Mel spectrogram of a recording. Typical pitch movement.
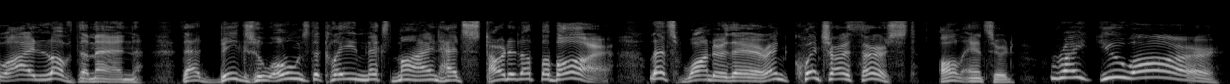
No: wide, 7.6 semitones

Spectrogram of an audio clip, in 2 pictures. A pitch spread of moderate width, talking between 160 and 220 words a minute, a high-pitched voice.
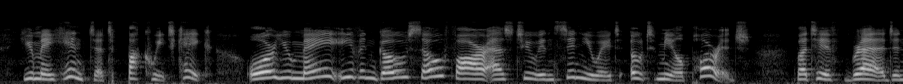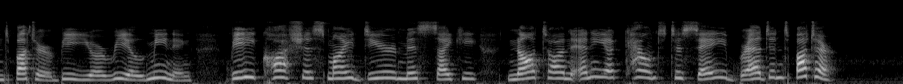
No: average, 4.8 semitones; average, 145 wpm; very high, 270 Hz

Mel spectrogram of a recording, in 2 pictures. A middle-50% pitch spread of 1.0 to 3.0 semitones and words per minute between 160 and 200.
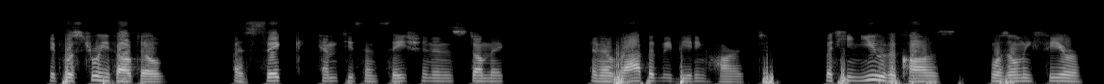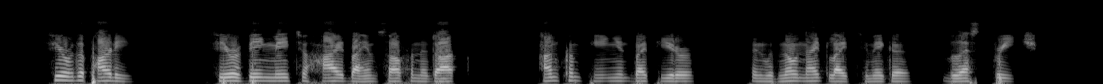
No: narrow, 2.5 semitones; average, 145 wpm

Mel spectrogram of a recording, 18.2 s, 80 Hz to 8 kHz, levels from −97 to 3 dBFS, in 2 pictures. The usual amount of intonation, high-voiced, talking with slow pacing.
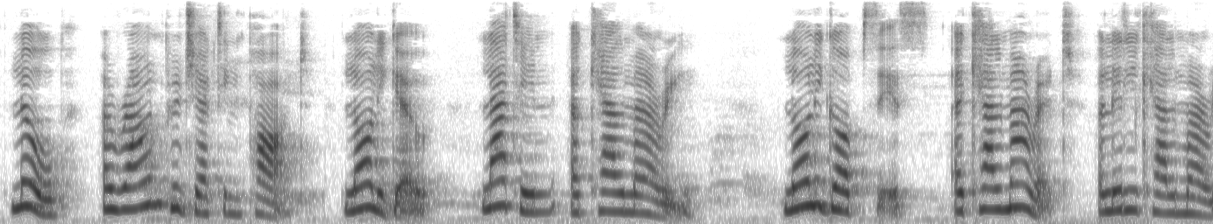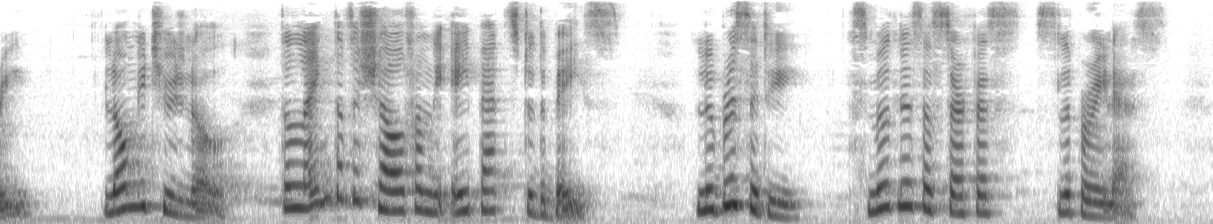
Yes: average, 4.1 semitones; very high, 255 Hz; slow, 90 wpm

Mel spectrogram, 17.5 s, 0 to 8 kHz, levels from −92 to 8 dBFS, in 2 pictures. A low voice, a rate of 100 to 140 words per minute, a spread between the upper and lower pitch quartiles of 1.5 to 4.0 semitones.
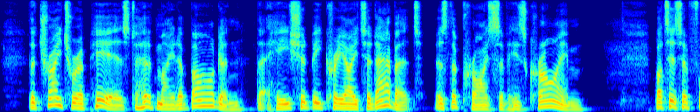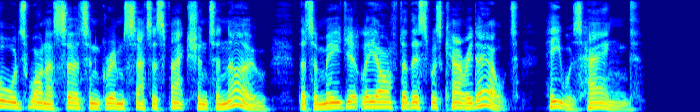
No: low, 125 Hz; slow, 135 wpm; average, 4.5 semitones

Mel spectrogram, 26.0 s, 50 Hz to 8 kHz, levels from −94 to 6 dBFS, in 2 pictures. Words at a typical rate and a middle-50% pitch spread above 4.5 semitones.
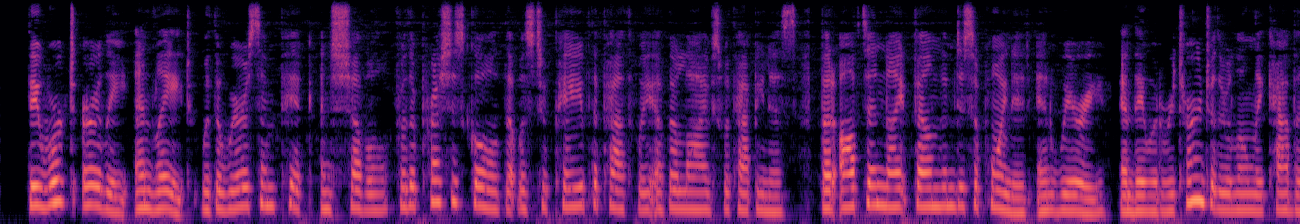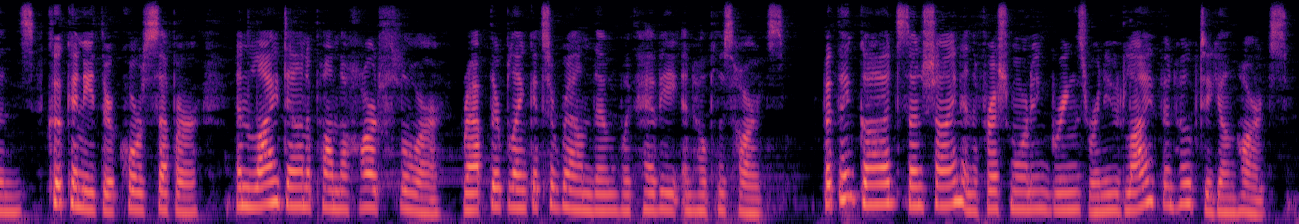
No: average, 185 wpm; average, 4.0 semitones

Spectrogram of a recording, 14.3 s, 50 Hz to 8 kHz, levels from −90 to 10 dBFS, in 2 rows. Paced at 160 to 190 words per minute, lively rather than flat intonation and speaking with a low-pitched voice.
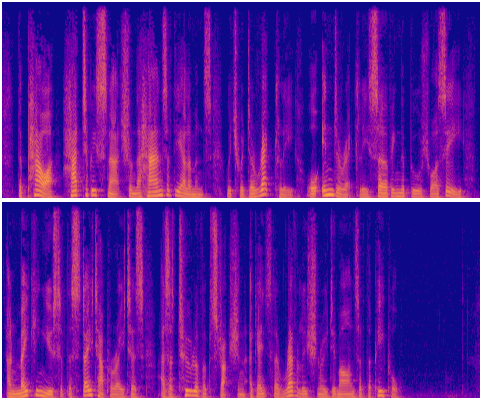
Yes: average, 165 wpm; wide, 7.5 semitones; low, 120 Hz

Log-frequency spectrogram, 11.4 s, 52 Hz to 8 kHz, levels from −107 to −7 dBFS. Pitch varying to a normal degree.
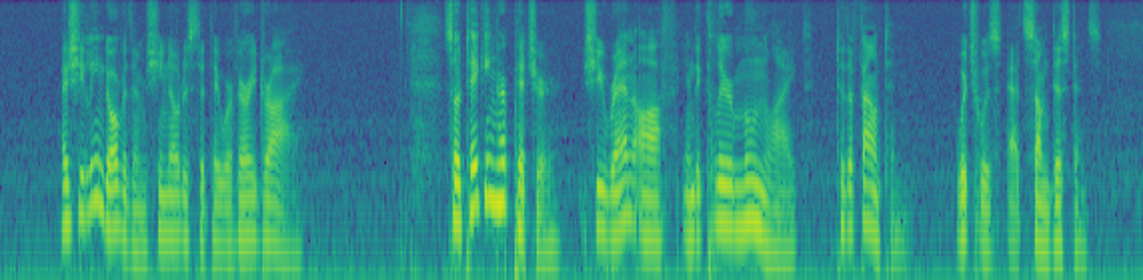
No: wide, 6.2 semitones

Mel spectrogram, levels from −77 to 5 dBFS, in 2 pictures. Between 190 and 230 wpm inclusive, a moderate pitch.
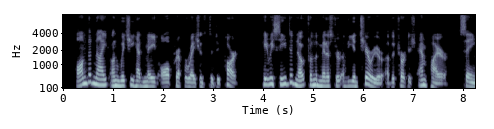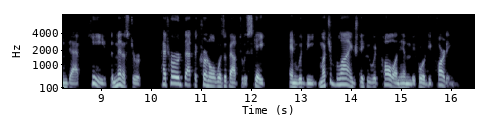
Yes: average, 195 wpm; medium, 150 Hz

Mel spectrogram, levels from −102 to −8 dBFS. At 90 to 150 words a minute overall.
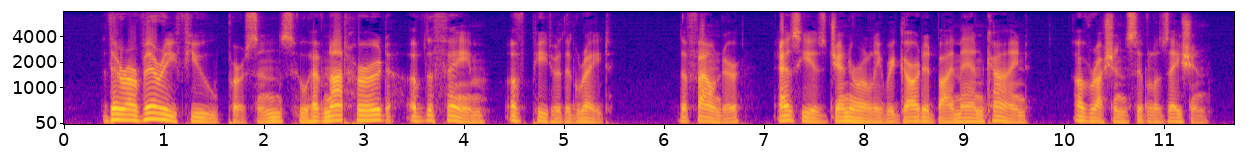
Yes: average, 145 wpm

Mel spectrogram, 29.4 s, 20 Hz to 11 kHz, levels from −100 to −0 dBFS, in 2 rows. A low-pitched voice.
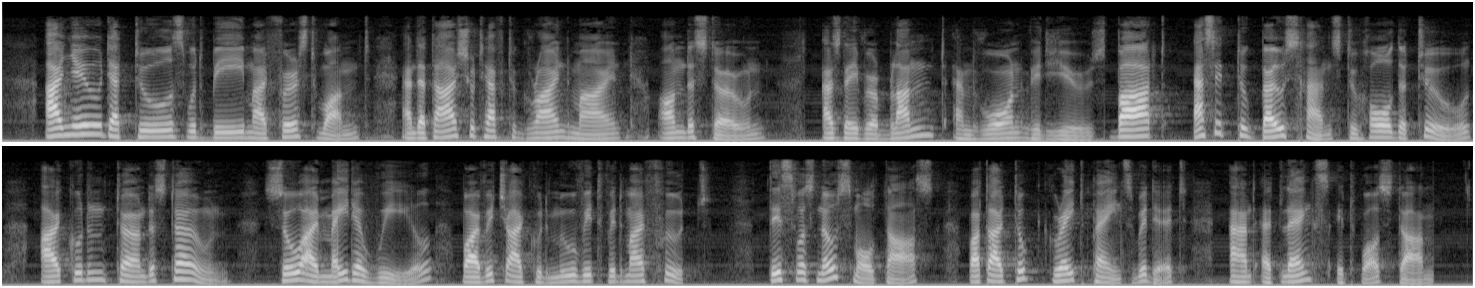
Yes: low, 130 Hz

